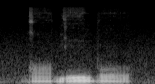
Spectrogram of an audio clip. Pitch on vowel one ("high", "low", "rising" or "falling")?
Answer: low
